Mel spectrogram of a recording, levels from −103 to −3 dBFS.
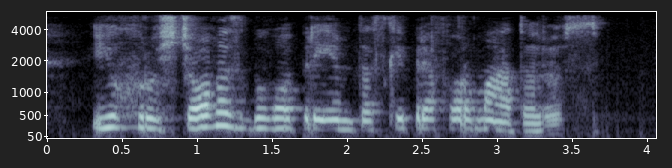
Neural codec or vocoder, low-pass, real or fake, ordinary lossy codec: vocoder, 44.1 kHz, 128 mel bands every 256 samples, BigVGAN v2; 5.4 kHz; fake; MP3, 48 kbps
